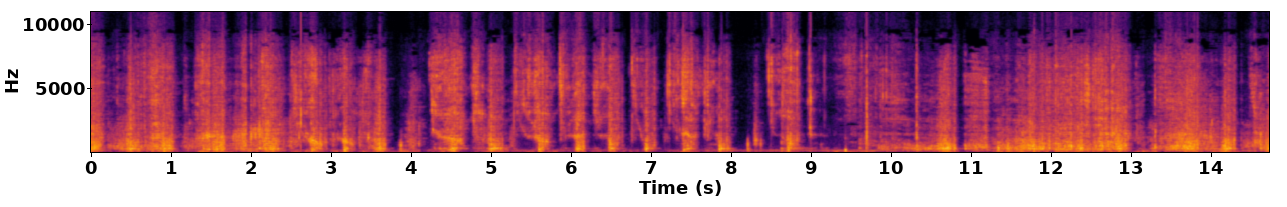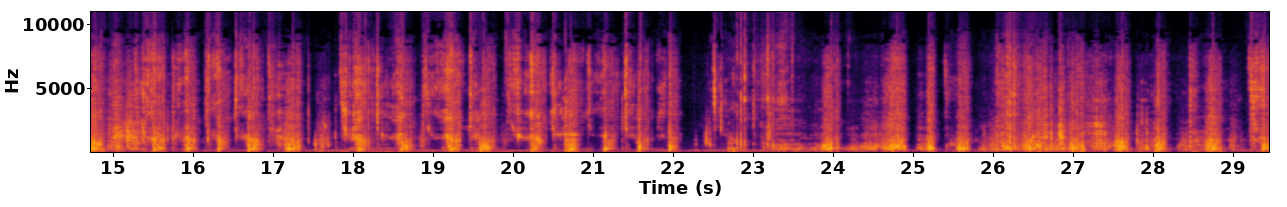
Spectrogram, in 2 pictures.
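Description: Metal spoon stirring, scraping and scooping through a bowl of slushy ice, with dense, irregular crunching of the ice crystals.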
